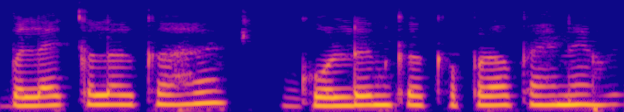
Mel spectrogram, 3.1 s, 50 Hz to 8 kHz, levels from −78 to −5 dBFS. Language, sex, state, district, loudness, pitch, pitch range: Hindi, female, Bihar, Gaya, -21 LUFS, 245 Hz, 235-255 Hz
